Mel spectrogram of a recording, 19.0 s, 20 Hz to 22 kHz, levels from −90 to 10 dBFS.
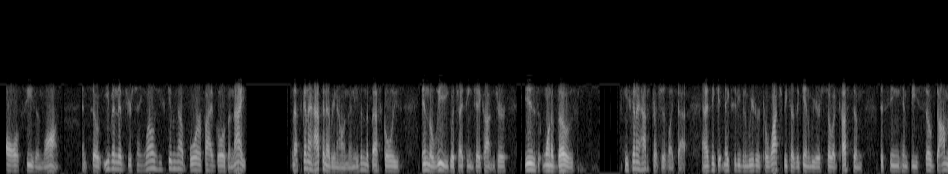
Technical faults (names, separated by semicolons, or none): Dialogic VOX ADPCM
